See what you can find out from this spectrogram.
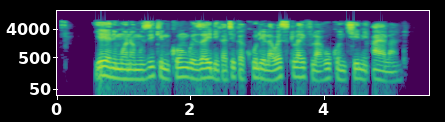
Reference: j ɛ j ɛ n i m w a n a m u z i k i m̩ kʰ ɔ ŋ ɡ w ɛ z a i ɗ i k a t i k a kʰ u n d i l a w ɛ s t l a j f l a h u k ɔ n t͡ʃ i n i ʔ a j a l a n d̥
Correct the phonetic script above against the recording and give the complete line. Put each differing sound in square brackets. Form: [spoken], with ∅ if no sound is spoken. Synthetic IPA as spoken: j ɛ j ɛ n i m w a n a m u z i k i m̩ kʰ ɔ ŋ ɡ w ɛ z a i ɗ i k a t i k a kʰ u n d i l a w ɛ s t l a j f l a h u k ɔ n t͡ʃ i n i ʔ a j a l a n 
